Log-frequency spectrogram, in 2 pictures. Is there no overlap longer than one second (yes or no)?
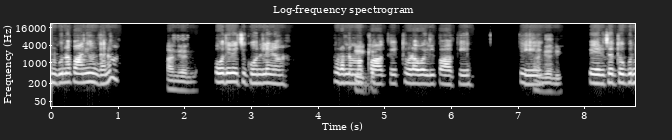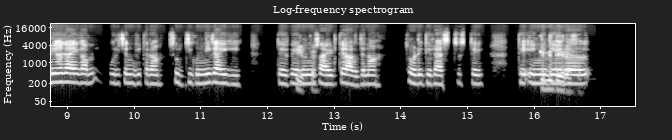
yes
